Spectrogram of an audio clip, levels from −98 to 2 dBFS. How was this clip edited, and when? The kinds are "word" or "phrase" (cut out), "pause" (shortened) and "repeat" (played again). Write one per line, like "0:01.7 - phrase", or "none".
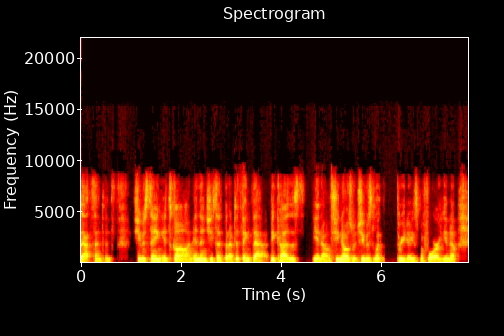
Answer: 0:03.0 - word
0:04.5 - pause
0:05.8 - word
